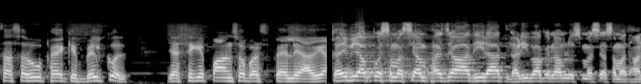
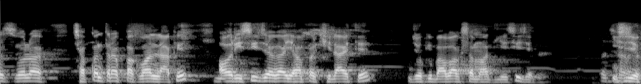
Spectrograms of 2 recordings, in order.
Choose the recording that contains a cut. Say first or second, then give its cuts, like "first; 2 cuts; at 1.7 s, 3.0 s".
first; 1 cut; at 3.3 s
